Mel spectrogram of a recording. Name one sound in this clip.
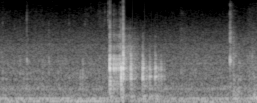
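A screwdriver is set down on a wooden table with a clack.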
